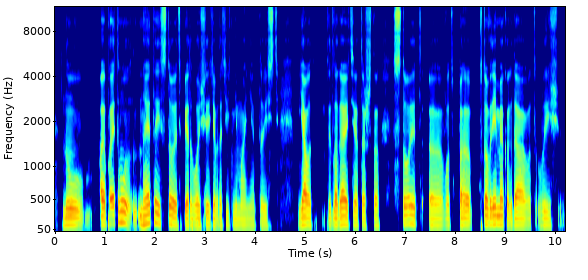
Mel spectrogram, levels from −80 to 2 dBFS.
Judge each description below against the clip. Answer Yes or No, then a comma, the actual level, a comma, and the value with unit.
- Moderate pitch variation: Yes, average, 3.1 semitones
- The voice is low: Yes, low, 110 Hz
